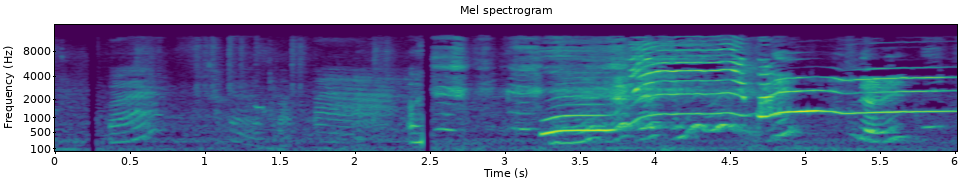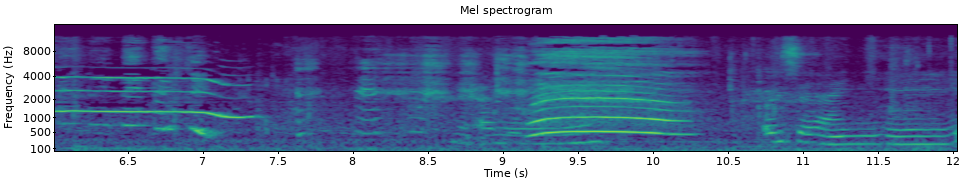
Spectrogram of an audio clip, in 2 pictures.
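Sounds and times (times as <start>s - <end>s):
child wailing calls: 3.3s - 7.4s.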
